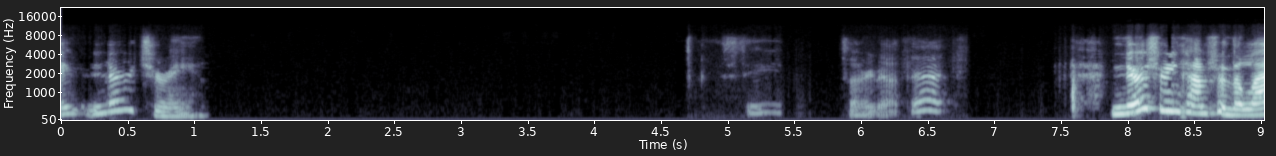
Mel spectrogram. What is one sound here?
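A woman speaks calmly through an online call, pausing between phrases.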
